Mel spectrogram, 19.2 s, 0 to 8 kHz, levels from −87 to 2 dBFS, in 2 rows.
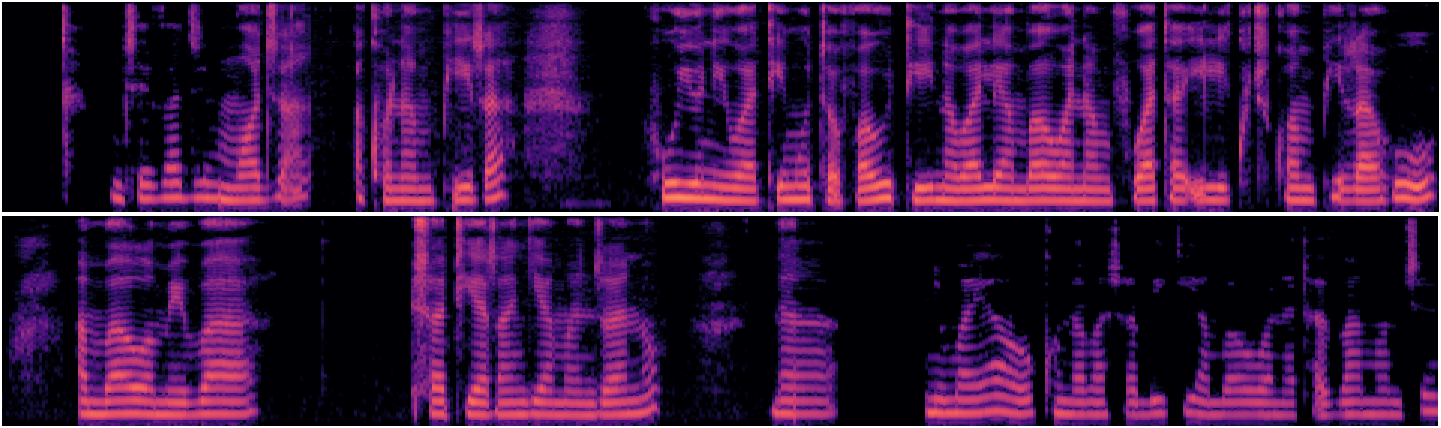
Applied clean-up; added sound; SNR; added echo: none; none; none; none.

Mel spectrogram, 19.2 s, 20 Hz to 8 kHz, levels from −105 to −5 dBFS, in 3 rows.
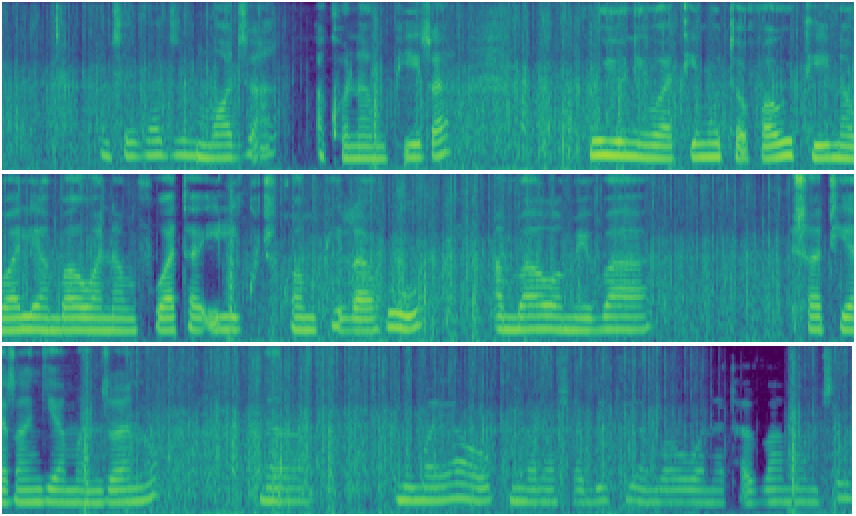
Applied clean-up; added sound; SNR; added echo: none; Crumpling, crinkling; 11 dB; none.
